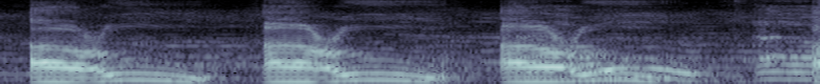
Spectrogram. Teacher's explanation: ঠোঁট গোল হবে, আওয়াজ চিকন হবে।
